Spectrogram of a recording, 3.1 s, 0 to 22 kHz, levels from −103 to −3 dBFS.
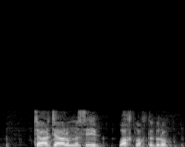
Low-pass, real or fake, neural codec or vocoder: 5.4 kHz; real; none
